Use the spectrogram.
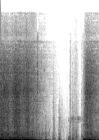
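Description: Gunshots in a shooting video game during a tournament match roar in a dense, loud fusillade that thins into scattered shots, then swells back into heavy firing, with no voices.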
